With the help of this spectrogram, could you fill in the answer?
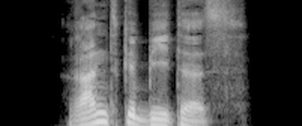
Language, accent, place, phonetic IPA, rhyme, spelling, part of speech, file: German, Germany, Berlin, [ˈʁantɡəˌbiːtəs], -antɡəbiːtəs, Randgebietes, noun, De-Randgebietes.ogg
- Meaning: genitive of Randgebiet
